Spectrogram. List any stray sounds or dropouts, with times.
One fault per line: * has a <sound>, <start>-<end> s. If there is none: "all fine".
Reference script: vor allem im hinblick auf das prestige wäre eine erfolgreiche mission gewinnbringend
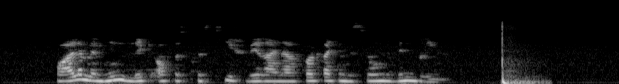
* has a thud, 5.0-5.5 s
